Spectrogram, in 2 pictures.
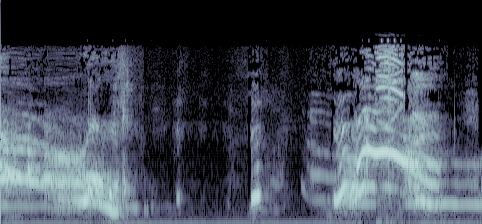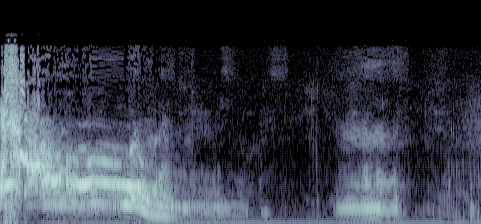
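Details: A coonhound bays in reply to a person howling, copying the human's howl. Loud overlapping howls rise and bend, then trail downward. Brief quiet spells with soft yips separate the phrases, and a weaker howl returns near the end.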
